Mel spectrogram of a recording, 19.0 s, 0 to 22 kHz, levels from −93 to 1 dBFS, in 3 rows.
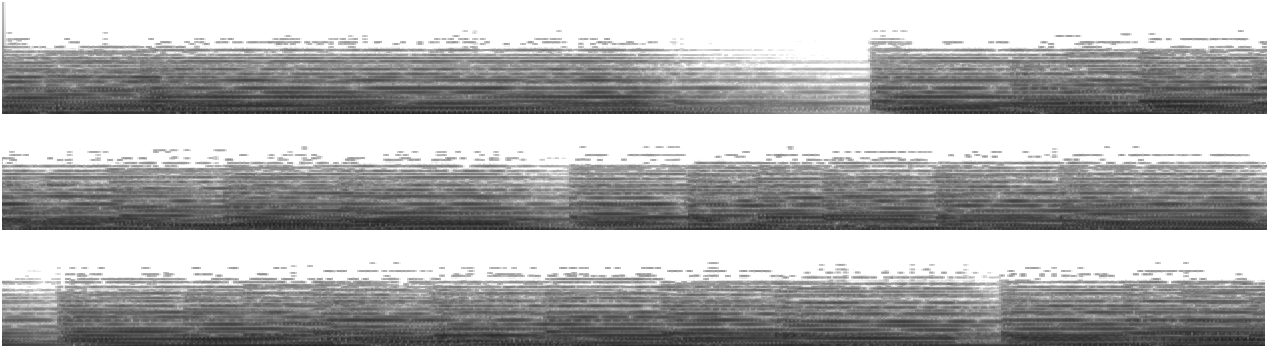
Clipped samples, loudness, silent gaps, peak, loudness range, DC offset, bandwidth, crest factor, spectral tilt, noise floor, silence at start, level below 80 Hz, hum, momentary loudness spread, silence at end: under 0.1%; -18 LUFS; none; -2 dBFS; 3 LU; under 0.1%; 6.6 kHz; 14 dB; -6.5 dB/octave; -42 dBFS; 0 s; -22 dBFS; none; 5 LU; 0 s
